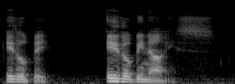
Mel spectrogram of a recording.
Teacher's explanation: Small stress on it, big stress on nice, and we say it'll be nice.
